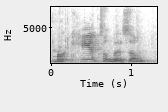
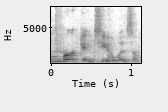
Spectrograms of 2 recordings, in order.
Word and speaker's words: mercantilism: And the way that it all works is because of the system of mercantilism or mercantilism. Either pronunciation is acceptable.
